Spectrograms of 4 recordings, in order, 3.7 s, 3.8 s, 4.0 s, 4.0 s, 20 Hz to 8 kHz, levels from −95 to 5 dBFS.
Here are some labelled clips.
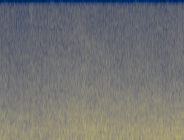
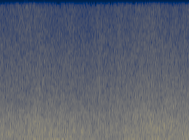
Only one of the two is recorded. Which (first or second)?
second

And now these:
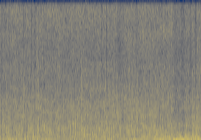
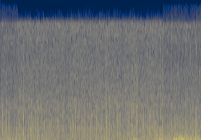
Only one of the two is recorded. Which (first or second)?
second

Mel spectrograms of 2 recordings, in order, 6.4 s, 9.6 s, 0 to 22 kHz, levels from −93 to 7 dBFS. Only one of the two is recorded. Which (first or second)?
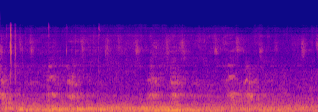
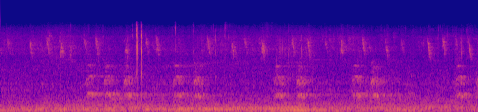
second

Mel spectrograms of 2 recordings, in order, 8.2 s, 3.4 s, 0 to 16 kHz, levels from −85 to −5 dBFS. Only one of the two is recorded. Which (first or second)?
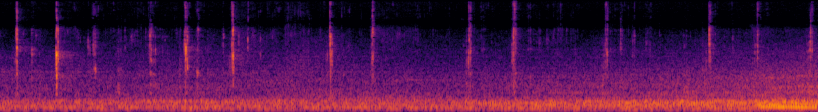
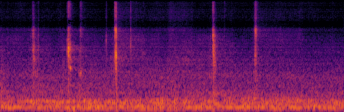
first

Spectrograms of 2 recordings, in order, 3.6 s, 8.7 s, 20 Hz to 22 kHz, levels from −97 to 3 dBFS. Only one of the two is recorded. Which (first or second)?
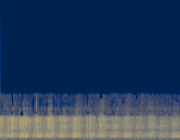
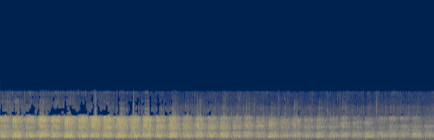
second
